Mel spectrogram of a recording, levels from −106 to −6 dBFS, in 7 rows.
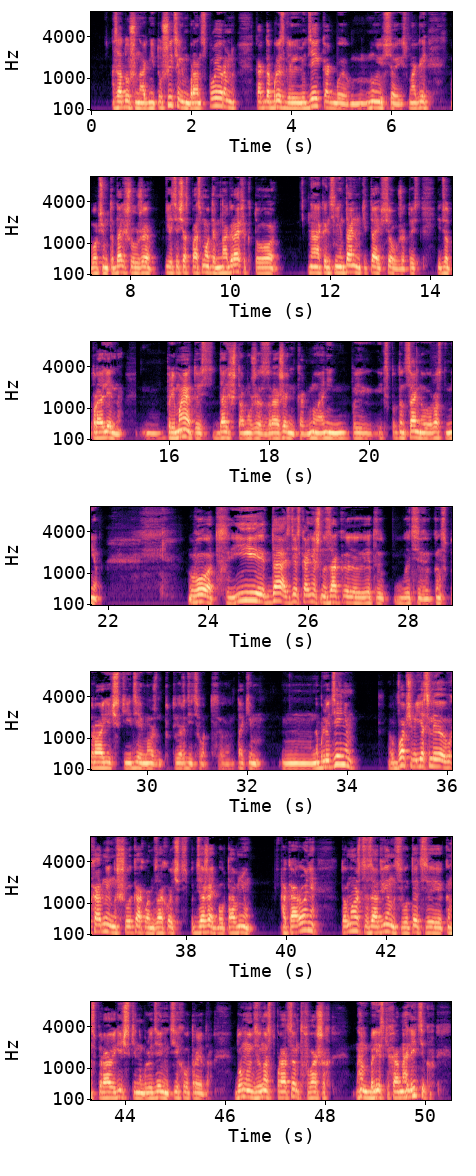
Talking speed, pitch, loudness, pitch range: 100 wpm, 130 Hz, -18 LUFS, 120-155 Hz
